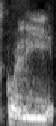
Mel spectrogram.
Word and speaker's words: Sxollie: worry you're not first it's schooly like lolly or trolly or darling um i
